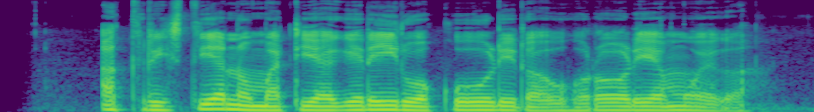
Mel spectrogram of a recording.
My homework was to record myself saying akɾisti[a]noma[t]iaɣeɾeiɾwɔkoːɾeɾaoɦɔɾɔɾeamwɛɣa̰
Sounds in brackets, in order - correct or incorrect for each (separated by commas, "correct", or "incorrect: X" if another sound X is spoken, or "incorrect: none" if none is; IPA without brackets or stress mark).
correct, correct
